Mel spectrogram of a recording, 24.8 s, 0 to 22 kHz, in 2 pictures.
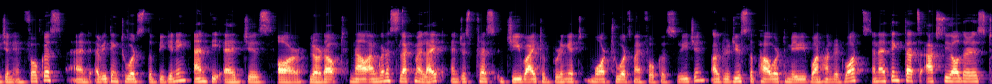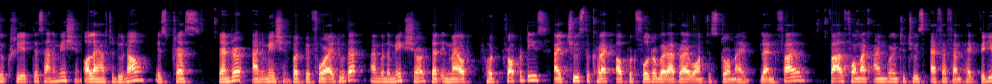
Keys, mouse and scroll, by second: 1.2-2.3 ctrl+middle drag, 3.4-4.5 ctrl+middle drag, 5.8 click, 8.8 g, 8.8-10.8 drag, 15.1-17.0 drag, 18.5-19.2 scroll down 2, 20.3-23.1 drag, 21.9 /, 23.9-24.8 drag.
